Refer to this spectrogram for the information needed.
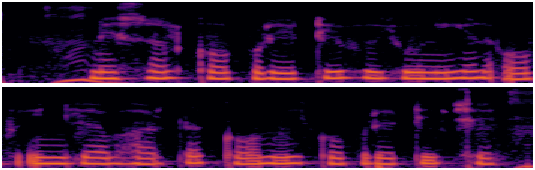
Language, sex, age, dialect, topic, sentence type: Maithili, female, 25-30, Bajjika, agriculture, statement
